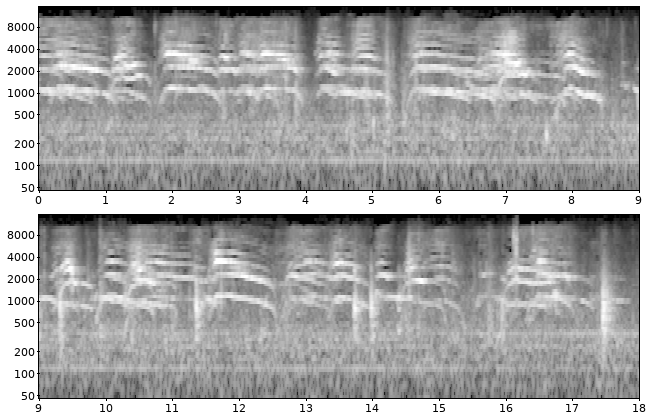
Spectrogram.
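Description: Several kittens mewing over and over. The calls are high-pitched and arch up, then fall in pitch. They often overlap, a few each second.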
